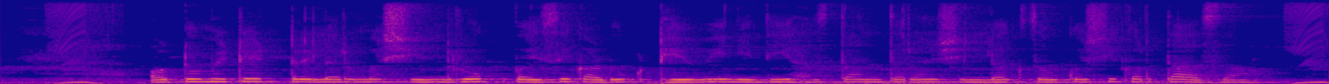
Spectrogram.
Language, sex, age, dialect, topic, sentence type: Marathi, female, 18-24, Southern Konkan, banking, statement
